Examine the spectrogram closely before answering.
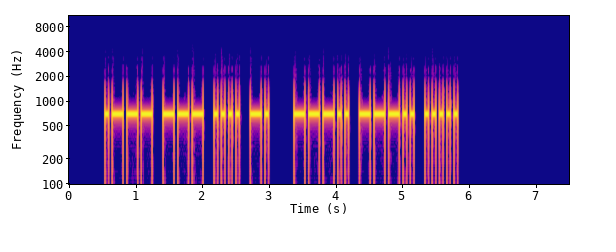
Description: Morse code, heard as a keyed tone, about 22 wpm, 700 Hz. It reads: JOHN 885
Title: CWT Exchange 22wpm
